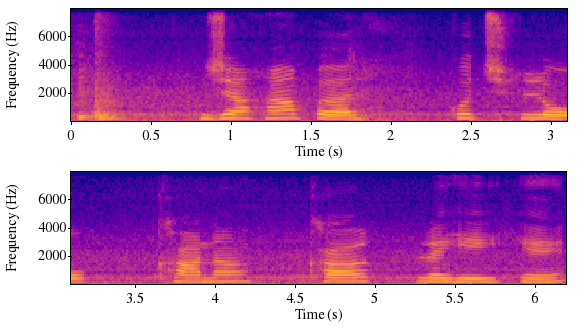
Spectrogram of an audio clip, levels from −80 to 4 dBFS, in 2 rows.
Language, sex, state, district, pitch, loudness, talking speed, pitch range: Hindi, female, Madhya Pradesh, Dhar, 235 Hz, -17 LUFS, 75 wpm, 225-245 Hz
